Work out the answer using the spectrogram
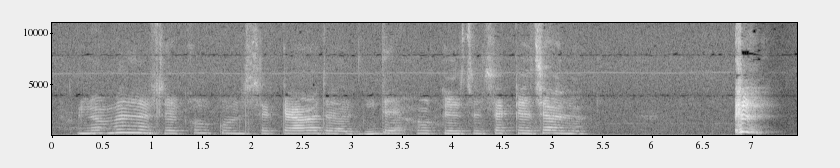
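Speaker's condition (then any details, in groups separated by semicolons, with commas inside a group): Cerebral palsy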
